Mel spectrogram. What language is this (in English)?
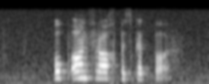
Afrikaans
